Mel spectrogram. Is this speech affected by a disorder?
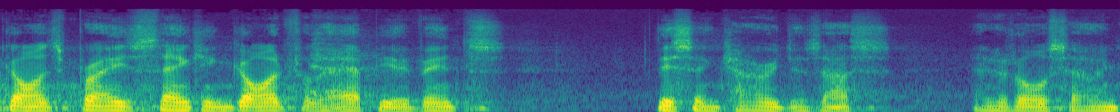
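Yes: Parkinson's disease; voice may crack, concern about voice carrying through.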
